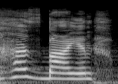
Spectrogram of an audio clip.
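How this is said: The word is said in a Texan accent. "I had to pronounce husband like we do in Texas"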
